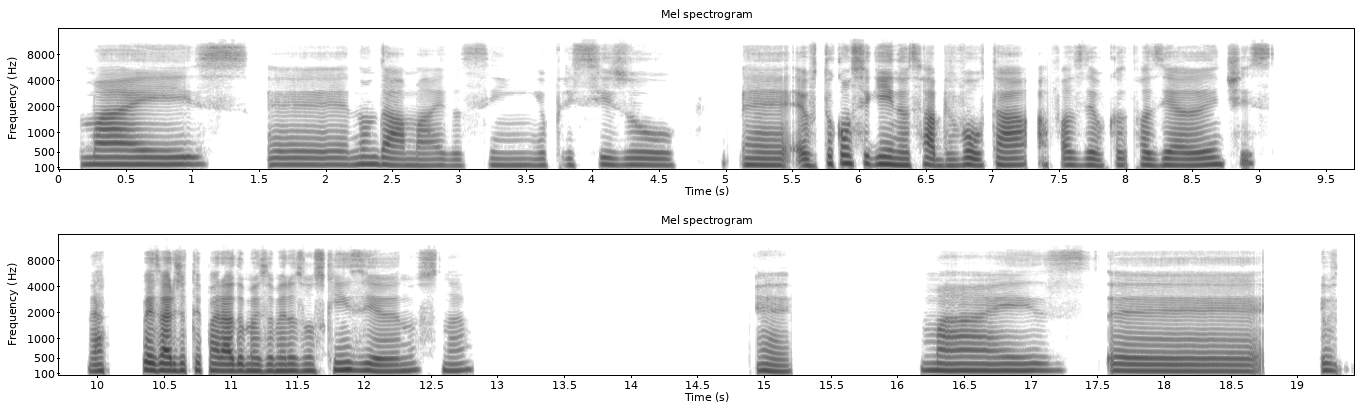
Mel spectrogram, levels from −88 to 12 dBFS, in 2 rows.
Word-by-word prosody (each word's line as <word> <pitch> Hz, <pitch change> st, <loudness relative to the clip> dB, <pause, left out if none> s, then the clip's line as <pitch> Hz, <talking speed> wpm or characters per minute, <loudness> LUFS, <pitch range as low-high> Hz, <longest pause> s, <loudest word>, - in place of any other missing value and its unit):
Mas, 180 Hz, 0 st, 0 dB
eh, 175 Hz, 0 st, -4 dB
não 190 Hz, +2 st, -2 dB
dá 170 Hz, -3 st, 0 dB
mais, 155 Hz, 0 st, -7 dB
assim, 160 Hz, +1 st, -9 dB
eu 160 Hz, -, -6 dB
preciso 165 Hz, 0 st, -5 dB, 0.5 s
eh, 165 Hz, -2 st, 0 dB
eu -, -, +2 dB
tô 195 Hz, -, 0 dB
conseguindo, 190 Hz, -4 st, +3 dB
sabe, 160 Hz, -3 st, 0 dB
voltar 165 Hz, +1 st, +1 dB
a -, -, -7 dB
fazer 165 Hz, -1 st, -2 dB
o 150 Hz, -, -8 dB
que -, -, -9 dB
eu 165 Hz, -, -4 dB
fazia 165 Hz, -1 st, 0 dB
antes, 175 Hz, -, -1 dB, 0.9 s
né, 165 Hz, +1 st, +2 dB, 0.3 s
apesar 185 Hz, -2 st, +9 dB
de 175 Hz, -, +3 dB
eu -, -, +3 dB
ter 185 Hz, -, -1 dB
parado 170 Hz, -1 st, +5 dB
mais 170 Hz, -1 st, +2 dB
ou 170 Hz, -, +2 dB
menos 170 Hz, 0 st, +2 dB
uns 170 Hz, -2 st, 0 dB
15 190 Hz, -2 st, +3 dB
anos, 165 Hz, +3 st, -1 dB
né. 175 Hz, +2 st, -3 dB, 2.2 s
É. 160 Hz, -3 st, 0 dB, 1.0 s
Mas, 175 Hz, -1 st, +1 dB, 0.2 s
eh, 165 Hz, -2 st, 0 dB, 0.4 s
eu 180 Hz, 0 st, -1 dB
170 Hz, 115 wpm, -24 LUFS, 160-180 Hz, 2.2 s, apesar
